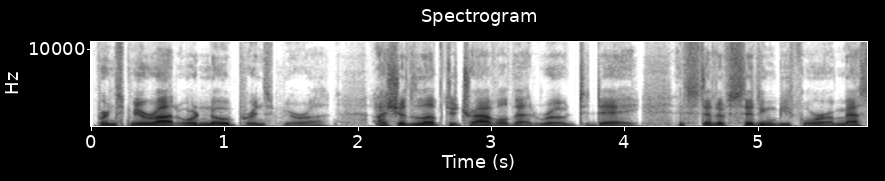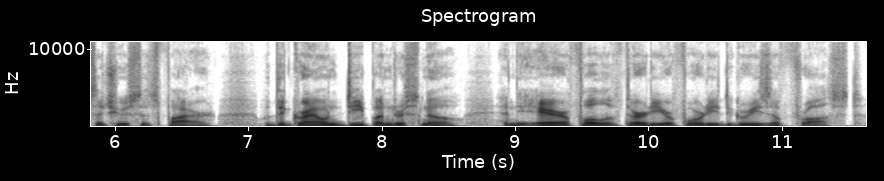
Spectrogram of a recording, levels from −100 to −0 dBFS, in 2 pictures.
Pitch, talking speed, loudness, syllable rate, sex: 105 Hz, 200 wpm, -20 LUFS, 5.4 syllables/s, male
